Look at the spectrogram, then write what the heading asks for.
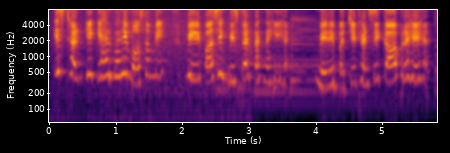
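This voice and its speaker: A woman's voice: very high-pitched, normal speed, faint music behind. A woman voicing a poor, meek, suffering mother in a cartoon story, pleading and lamenting. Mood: tearful lament.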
